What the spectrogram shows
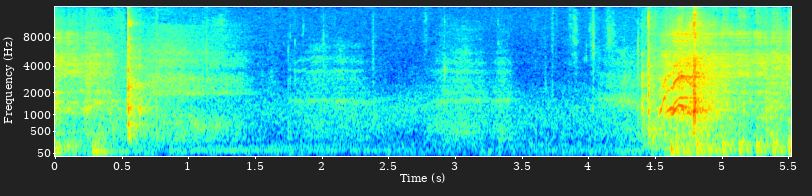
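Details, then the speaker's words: Restored 2003 Honda TRX 90 ATV, fuel on, briefly choked, key start: a few clicks then the small engine catches at once and revs cleanly; normal start after new brake cables. "there we go but she fires and runs really really well"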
